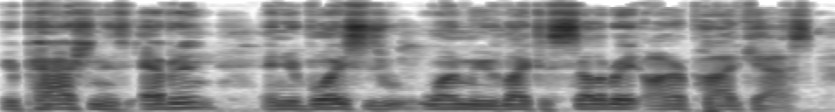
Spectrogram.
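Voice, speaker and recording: A man with a fairly high-set voice talks in a casual vlog style. His delivery is exuberant and playful, with emphatic phrasing throughout. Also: quick pace, a little mellow, no room sound. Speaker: vlogger. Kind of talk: excited casual vlog chat while opening a parcel.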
